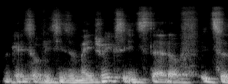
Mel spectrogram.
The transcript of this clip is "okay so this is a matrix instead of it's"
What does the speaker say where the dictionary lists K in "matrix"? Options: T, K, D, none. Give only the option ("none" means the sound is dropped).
K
